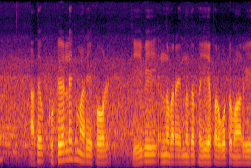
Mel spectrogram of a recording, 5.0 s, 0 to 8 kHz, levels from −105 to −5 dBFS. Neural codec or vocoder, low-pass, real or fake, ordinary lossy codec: none; none; real; none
